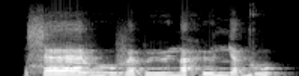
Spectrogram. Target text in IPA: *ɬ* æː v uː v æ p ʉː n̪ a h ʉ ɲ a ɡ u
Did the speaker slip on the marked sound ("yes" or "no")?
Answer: no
